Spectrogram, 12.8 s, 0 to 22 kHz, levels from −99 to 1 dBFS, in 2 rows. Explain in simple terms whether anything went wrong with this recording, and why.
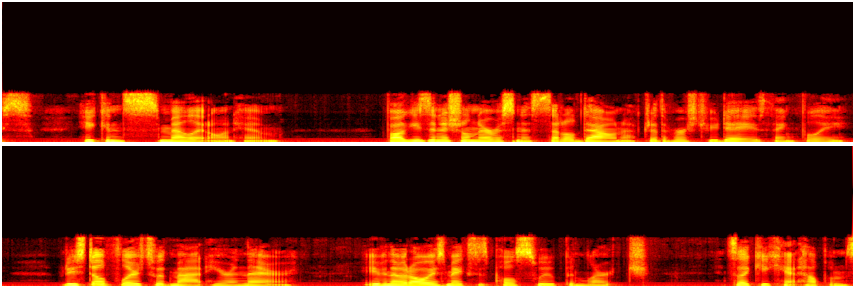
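Nothing went wrong with this audio. It came through an ordinary call connection, which keeps nothing above about 8 kHz, so the very top end sounds a little dull, as it does on any such call.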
